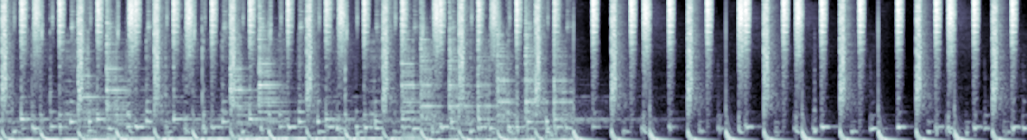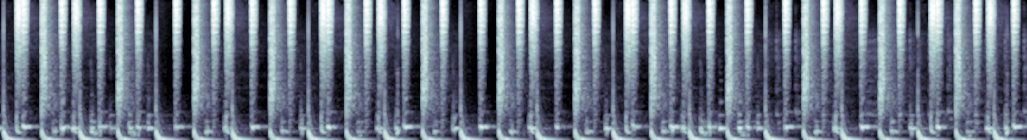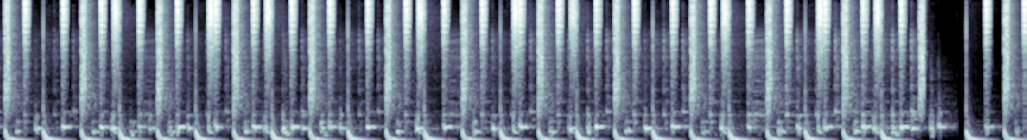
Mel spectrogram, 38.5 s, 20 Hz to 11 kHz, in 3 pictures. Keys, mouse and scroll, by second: 12.1 shift+click, 16.8 ctrl+c, 21.1 shift+click, 26.2 ctrl+z.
